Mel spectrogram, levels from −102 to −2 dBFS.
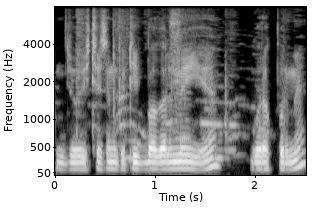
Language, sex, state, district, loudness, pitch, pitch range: Hindi, male, Uttar Pradesh, Gorakhpur, -14 LUFS, 115 Hz, 115-120 Hz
